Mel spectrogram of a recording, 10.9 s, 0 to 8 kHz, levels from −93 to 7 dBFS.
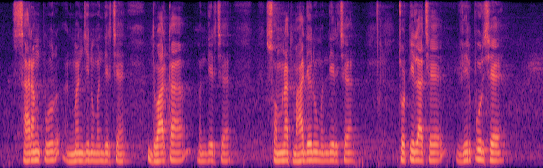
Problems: none marked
